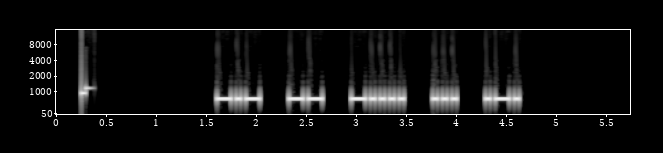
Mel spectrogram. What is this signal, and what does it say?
Morse code, heard as a keyed tone, about 25 wpm, spaced as for 18 wpm, 700 Hz. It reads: KM6SR
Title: USA Call Signs - 5 Characters - 2x Character Spacing - 25wpm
